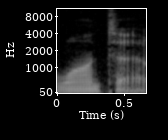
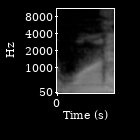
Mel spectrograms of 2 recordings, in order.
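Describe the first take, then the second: First: The T is kept before a schwa vowel. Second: The T is dropped, leaving a plain nasal. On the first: "the to becomes just a schwa" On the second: "we drop the T's"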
